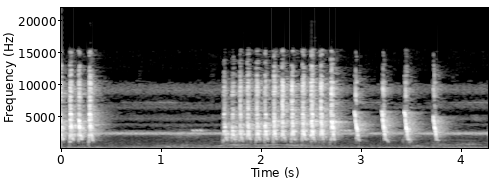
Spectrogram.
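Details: Lesser green leafbird singing phrases in the kapas tembak style: a quick burst of bright chirps, a pause, then a fast run of sharp high notes ending in several spaced, downslurred chips. A steady high tone runs underneath.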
